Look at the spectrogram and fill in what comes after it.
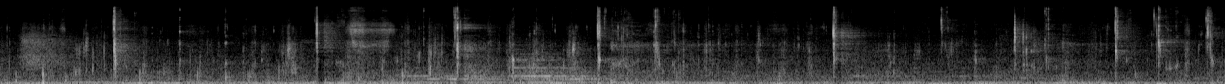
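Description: Close-miked wet chewing of juicy peeled orange segments coated in chili salt, with sharp, irregular mouth clicks and smacks.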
